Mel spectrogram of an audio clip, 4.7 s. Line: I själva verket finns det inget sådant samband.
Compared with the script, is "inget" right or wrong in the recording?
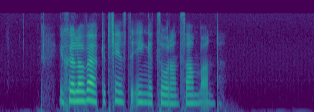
right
